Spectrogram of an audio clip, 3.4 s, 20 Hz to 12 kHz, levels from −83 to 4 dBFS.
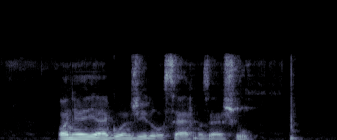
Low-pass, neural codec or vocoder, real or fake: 7.2 kHz; codec, 16 kHz, 16 kbps, FunCodec, trained on LibriTTS, 50 frames a second; fake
